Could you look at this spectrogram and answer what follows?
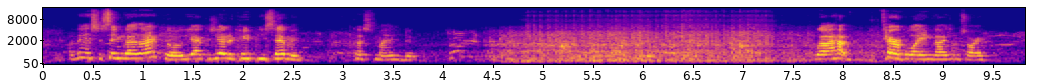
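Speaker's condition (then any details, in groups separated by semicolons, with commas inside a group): No condition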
